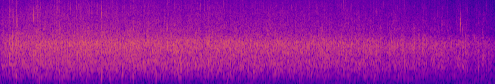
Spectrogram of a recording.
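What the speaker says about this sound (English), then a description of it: "Professor Farisani deserves another round of applause." A large audience at a university graduation ceremony applauds steadily, a broad wash of clapping heard from a little distance that holds even for several seconds before slowly tapering.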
